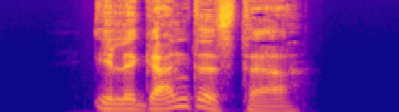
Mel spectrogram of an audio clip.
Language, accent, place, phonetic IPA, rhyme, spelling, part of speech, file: German, Germany, Berlin, [eleˈɡantəstɐ], -antəstɐ, elegantester, adjective, De-elegantester.ogg
- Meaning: inflection of elegant: 1. strong/mixed nominative masculine singular superlative degree 2. strong genitive/dative feminine singular superlative degree 3. strong genitive plural superlative degree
